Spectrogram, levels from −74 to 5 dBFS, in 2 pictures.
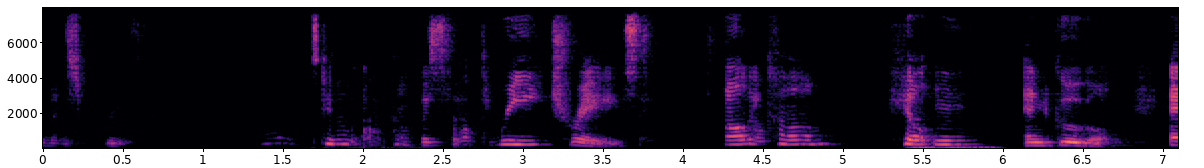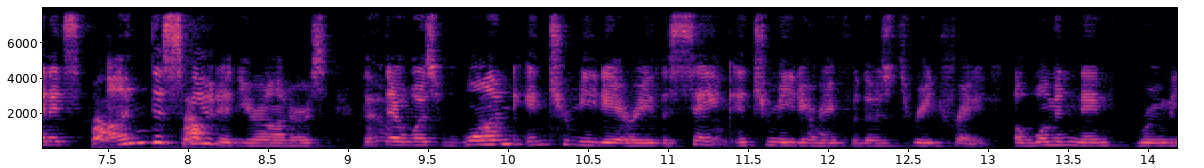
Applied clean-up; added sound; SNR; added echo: neural mask model DeepFilterNet 3.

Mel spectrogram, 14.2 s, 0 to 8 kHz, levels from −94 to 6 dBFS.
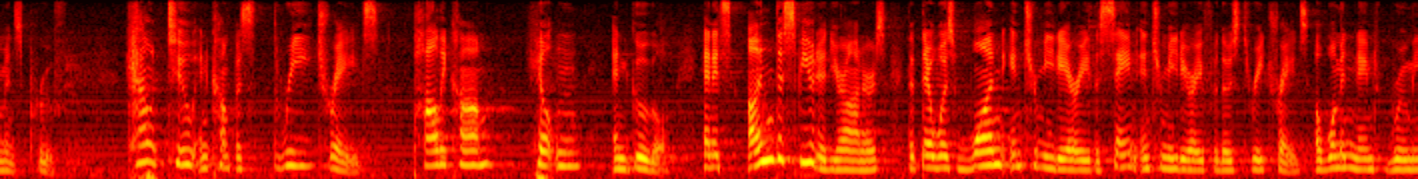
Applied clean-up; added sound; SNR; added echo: none; none; none; none.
